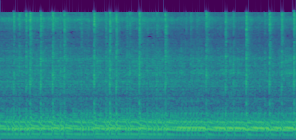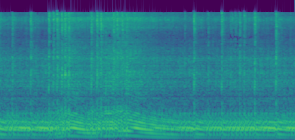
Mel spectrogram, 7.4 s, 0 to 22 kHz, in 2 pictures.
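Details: Original 1961 Fox vintage kart with McCulloch Mac 91 two-stroke, first start in years: steady buzzing, dipping briefly around five seconds then picking back up; runs cleanly, normal running.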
